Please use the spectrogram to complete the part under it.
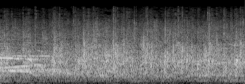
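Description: Audience clapping at a Kazakh wedding celebration (uilenu toi), a steady dense wash of applause that holds at an even level throughout, with no break.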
